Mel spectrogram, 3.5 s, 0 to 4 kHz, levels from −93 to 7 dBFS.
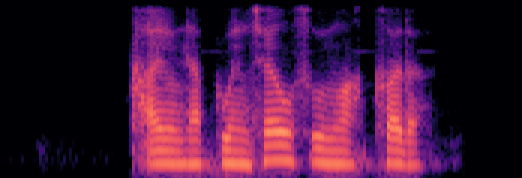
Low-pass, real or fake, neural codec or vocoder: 3.6 kHz; fake; codec, 16 kHz, 0.5 kbps, FunCodec, trained on LibriTTS, 25 frames a second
